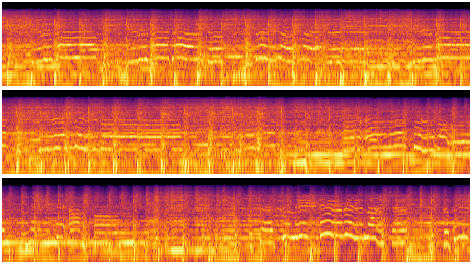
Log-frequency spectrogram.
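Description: A small band playing an instrumental passage: a violin carrying a gliding melody over guitar and a steady drum kit beat.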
